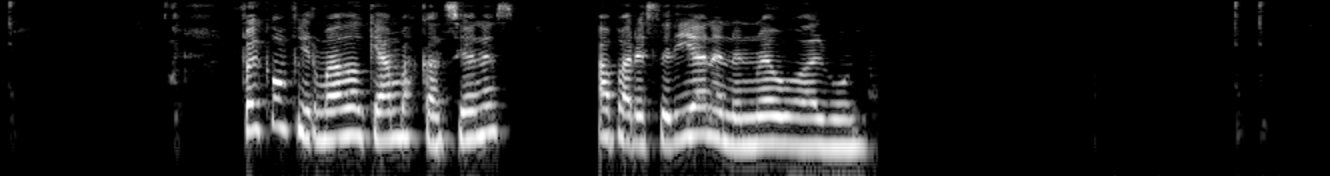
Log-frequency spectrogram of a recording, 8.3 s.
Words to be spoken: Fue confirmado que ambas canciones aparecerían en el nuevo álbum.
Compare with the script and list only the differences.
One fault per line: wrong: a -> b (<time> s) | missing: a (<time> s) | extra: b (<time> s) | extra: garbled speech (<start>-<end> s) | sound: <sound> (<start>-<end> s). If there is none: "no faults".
no faults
